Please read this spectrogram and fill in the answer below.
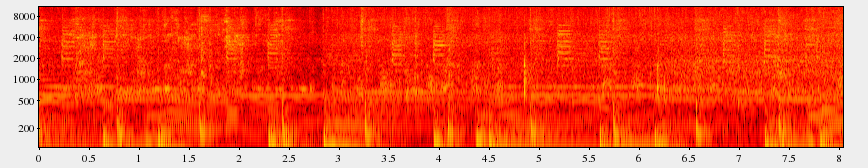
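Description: Chili-oil and soy-sauce seasoning sizzling and bubbling in a frying pan as it comes to a boil, stirred with a spoon, with background music underneath.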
